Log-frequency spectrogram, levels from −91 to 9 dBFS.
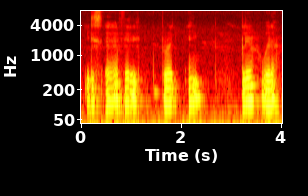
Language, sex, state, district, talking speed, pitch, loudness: English, male, Nagaland, Kohima, 105 wpm, 105 Hz, -18 LUFS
